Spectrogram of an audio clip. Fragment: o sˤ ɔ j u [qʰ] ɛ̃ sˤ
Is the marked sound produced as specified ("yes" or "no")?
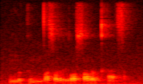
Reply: no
